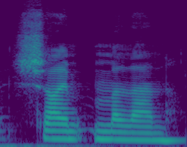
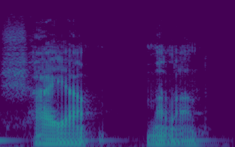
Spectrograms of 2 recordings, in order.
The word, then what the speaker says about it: Shyamalan: Shyamalan. – Shyamalan.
